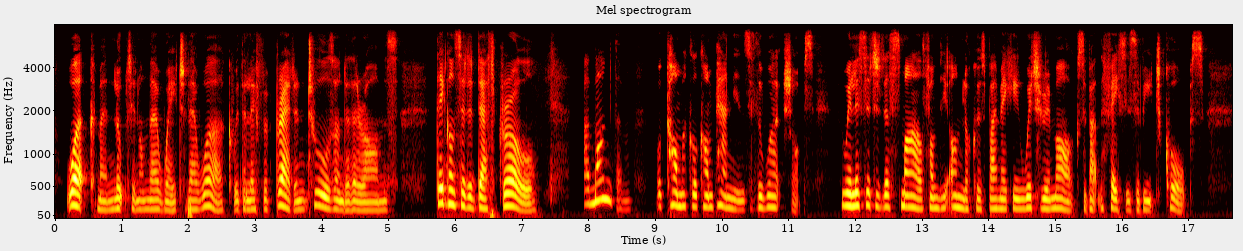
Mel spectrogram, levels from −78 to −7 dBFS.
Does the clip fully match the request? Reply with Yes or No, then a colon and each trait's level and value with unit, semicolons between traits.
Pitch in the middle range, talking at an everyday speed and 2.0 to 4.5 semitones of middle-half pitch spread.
No: medium, 155 Hz; average, 165 wpm; average, 5.0 semitones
